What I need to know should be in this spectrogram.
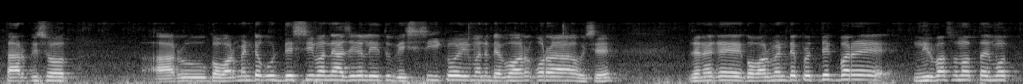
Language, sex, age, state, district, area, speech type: Assamese, male, 18-30, Assam, Nalbari, rural, spontaneous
